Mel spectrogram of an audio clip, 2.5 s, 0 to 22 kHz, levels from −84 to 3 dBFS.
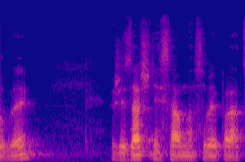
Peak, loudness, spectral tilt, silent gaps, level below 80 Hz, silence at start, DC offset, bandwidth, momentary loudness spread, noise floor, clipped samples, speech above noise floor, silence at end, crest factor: -10 dBFS; -31 LUFS; -5 dB/octave; none; -60 dBFS; 0 s; under 0.1%; 15 kHz; 11 LU; -60 dBFS; under 0.1%; 30 dB; 0 s; 22 dB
